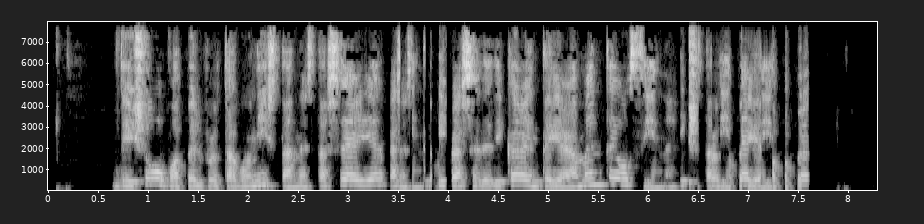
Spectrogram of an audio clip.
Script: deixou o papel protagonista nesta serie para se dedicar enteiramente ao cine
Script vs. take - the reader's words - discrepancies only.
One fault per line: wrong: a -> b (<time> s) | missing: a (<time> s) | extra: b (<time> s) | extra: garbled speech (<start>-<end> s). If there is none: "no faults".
extra: garbled speech (3.4-4.0 s)
extra: garbled speech (6.3-7.6 s)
